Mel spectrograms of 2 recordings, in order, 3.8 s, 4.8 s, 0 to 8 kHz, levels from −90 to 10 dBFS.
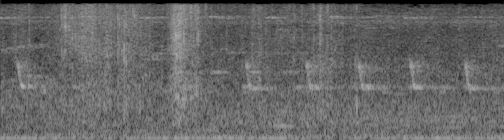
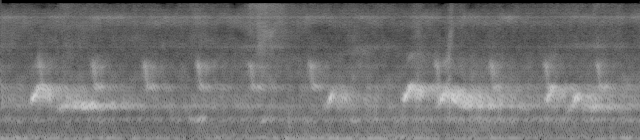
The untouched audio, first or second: first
